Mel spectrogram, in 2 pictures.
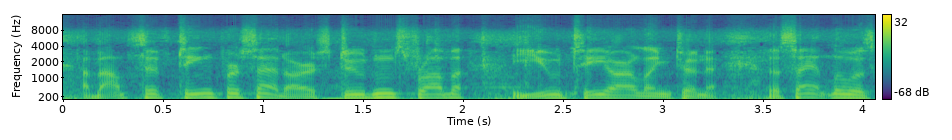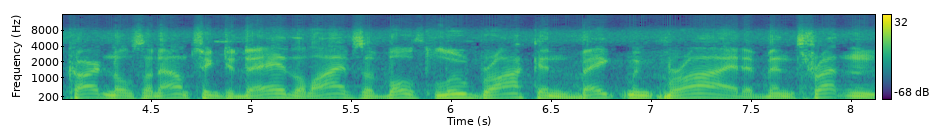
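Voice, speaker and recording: A man at medium pitch, very fast and with lively intonation, against noticeable background noise. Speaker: radio news anchor. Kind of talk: radio newscast. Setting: AM radio studio.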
